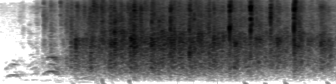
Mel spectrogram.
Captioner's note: group applauds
